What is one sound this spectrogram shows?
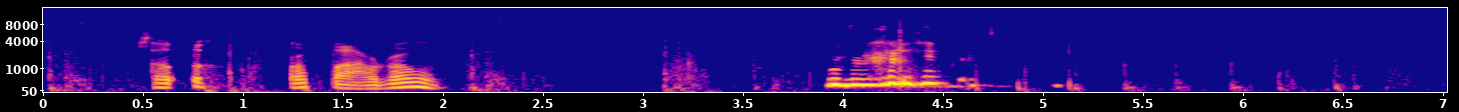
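Footsteps crunch steadily over snow.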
